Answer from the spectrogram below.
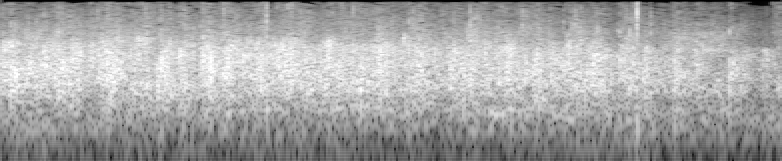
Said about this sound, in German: Alles genau, bitte fetten Applaus.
